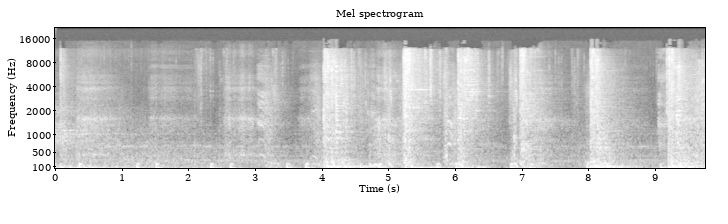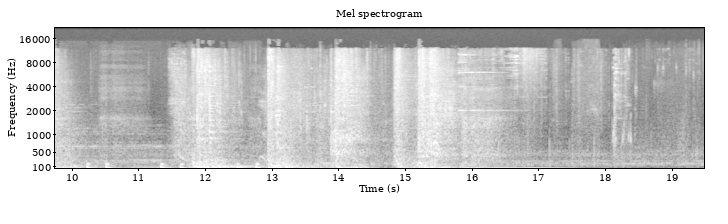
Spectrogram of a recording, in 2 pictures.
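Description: Heavy armoured footsteps clank on stone.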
